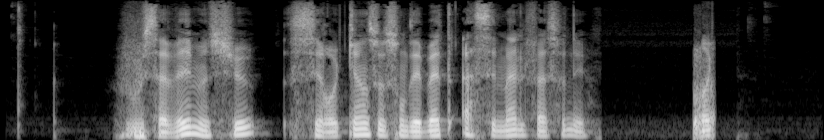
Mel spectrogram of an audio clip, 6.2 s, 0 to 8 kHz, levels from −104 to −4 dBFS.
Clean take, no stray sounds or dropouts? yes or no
no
